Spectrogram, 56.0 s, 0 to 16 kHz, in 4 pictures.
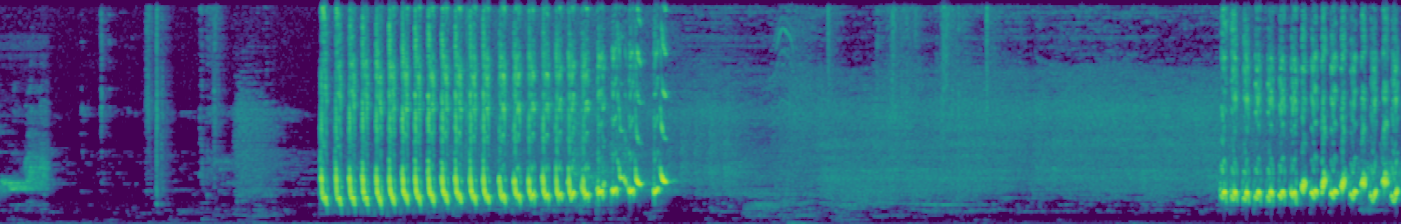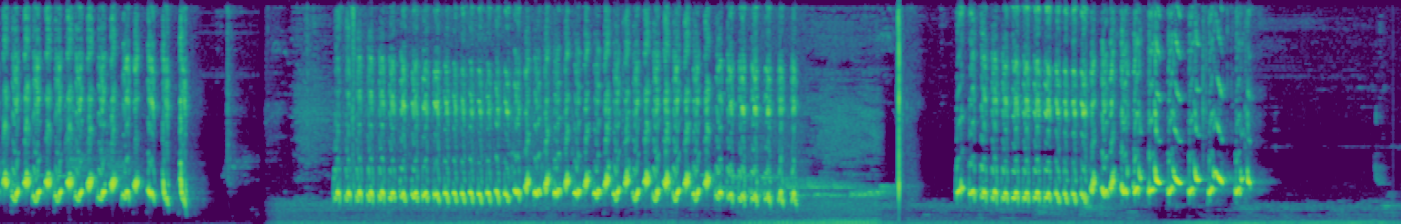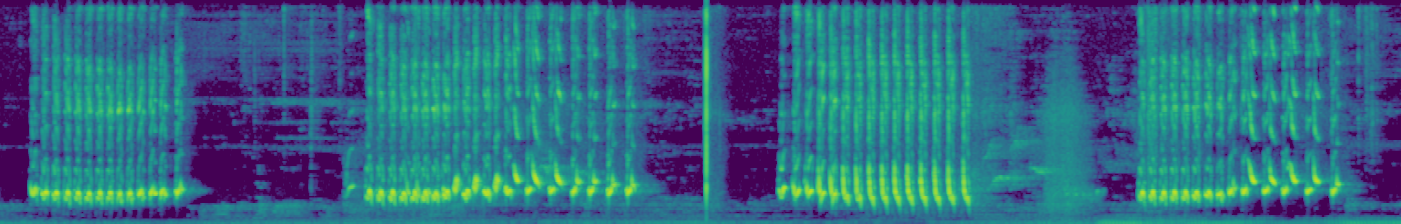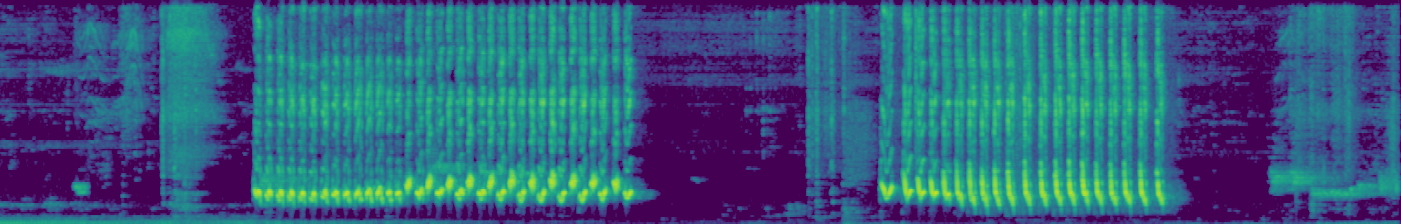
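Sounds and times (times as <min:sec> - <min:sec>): bird singing trilled notes: 0:00.0 - 0:01.3, 0:03.1 - 0:07.3, 0:12.2 - 0:16.6, 0:17.4 - 0:30.3, 0:31.2 - 0:43.6, 0:44.3 - 0:49.2, 0:50.9 - 0:54.0, 0:54.8 - 0:56.0.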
